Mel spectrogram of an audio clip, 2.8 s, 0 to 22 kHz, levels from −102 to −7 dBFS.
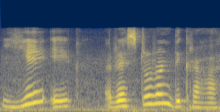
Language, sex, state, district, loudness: Hindi, female, Madhya Pradesh, Dhar, -15 LUFS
